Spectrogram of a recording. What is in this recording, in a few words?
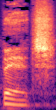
"bitch", expletives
